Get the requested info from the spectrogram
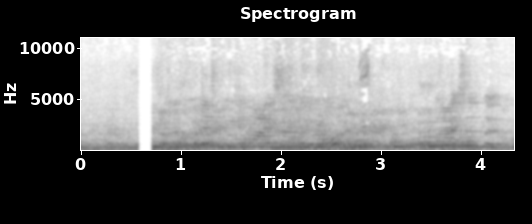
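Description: Indistinct chatter of several students talking at once in a lab room, with no single clear voice. The sound cuts out completely for a moment about half a second in, then the chatter resumes a little louder.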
